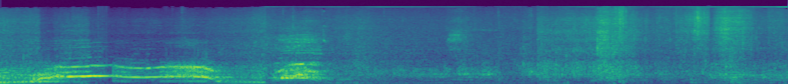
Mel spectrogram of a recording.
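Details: An elephant from a herd in Botswana, recorded at close range, gives a loud, tonal, wavering call that rises and bends over about two seconds.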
